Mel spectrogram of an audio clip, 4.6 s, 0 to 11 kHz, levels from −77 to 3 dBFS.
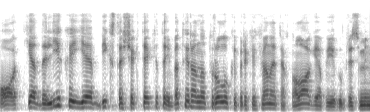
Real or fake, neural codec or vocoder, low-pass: real; none; 7.2 kHz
